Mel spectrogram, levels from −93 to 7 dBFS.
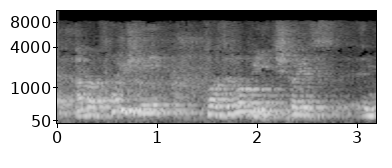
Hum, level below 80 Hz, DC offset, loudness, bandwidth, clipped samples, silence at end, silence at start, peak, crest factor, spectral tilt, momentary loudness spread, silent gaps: none; -50 dBFS; under 0.1%; -16 LUFS; 8.8 kHz; under 0.1%; 0 s; 0 s; 0 dBFS; 16 dB; -7 dB/octave; 10 LU; none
